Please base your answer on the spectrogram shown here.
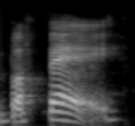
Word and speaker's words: buffet: um for this one you do not PR pronounce the T it's like you it's like you would say um buffet buffet yeah Buffet yeah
